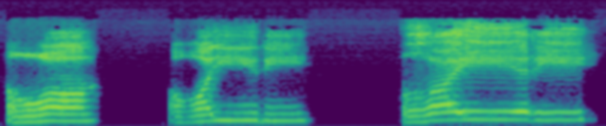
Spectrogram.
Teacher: حبيبة قلبي لا نقول غا غا هكذا أصبحت إلى الخاء أقرب هاتيها مجهورة تماما تماما ما تهمسيها أبدا غا غيري غيري أيوة فيها نسبة همس فهي الآن صوتها مخلوط · Term: الجهر في الغين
